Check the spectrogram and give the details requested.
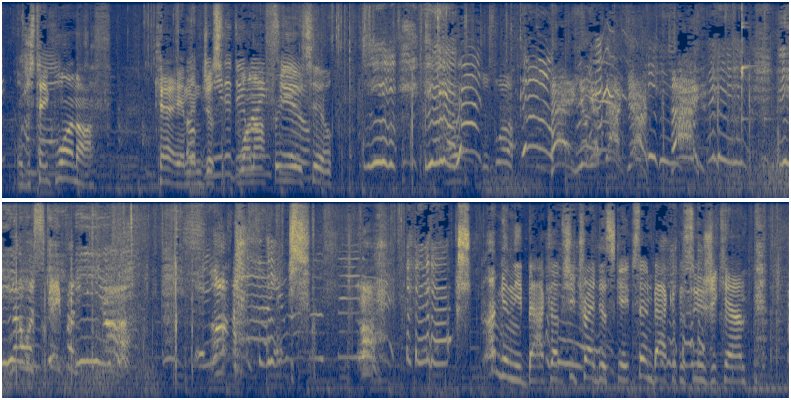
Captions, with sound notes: - we'll just take one off and then just one off for you too. (laughs) - Run, go! - You get back here! No escaping (grunts) I'm gonna need backup. She tried to escape send back up as soon as you can.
